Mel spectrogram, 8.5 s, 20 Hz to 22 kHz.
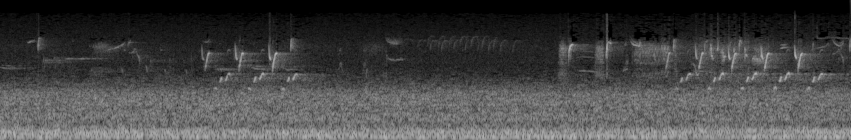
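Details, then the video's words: Foraging Carolina wren calling in February 2019 at a farm in Hampton Roads, Virginia: two runs of rapid, repeated bright notes, the first around three seconds and the second from six to eight seconds, set against constant low rumbling noise. "Carolina wren calling (and foraging)"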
